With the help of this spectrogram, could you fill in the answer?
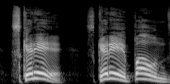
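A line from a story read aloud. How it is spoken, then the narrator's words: Breathless shouting. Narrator (Russian): запыхавшись, кричал он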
